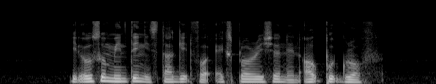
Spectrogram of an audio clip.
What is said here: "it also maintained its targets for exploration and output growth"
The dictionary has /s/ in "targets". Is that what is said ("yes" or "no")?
no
